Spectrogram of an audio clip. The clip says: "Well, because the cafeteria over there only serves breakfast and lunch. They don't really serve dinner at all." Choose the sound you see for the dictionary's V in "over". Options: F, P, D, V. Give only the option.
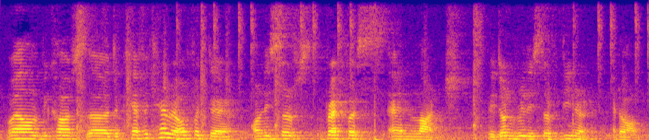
F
